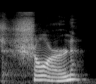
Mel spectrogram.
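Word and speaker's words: Siân: SIAN is pronounced Sharn.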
